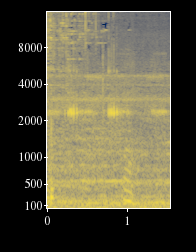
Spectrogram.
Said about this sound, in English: And it crashed open, and there were flies just swarming, and grasshoppers, and cicadas, and crickets, and they were everywhere. They kept coming.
